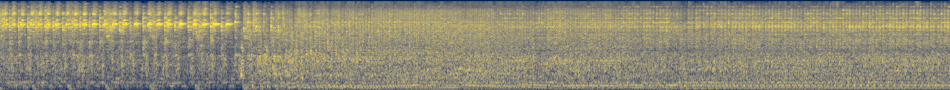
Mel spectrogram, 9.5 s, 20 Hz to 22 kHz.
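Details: Onan BF 16hp twin with DD11 carburetor, after pulse fuel pump rebuild, choke on: loud, busy chatter at fairly steady speed once it fires, no stumbling; running normally, no fuel leaks, though a clattering noise was noted.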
